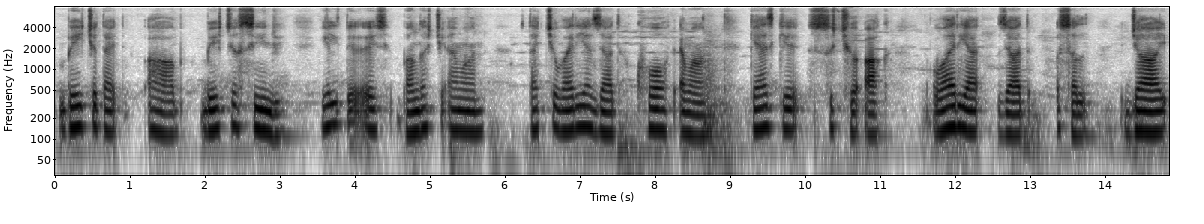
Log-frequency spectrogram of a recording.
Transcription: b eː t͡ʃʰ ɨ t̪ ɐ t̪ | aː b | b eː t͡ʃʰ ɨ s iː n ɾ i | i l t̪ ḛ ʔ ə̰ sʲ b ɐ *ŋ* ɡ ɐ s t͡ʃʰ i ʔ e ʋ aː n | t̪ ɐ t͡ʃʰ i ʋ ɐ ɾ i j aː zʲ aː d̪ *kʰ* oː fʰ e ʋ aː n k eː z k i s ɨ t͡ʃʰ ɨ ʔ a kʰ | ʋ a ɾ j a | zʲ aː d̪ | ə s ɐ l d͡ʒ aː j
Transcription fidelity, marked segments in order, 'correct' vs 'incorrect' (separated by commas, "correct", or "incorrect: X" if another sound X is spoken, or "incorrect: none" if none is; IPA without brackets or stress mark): correct, correct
